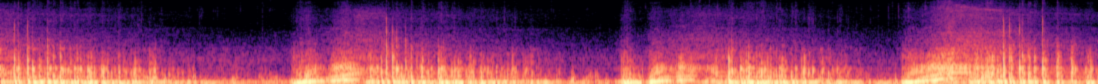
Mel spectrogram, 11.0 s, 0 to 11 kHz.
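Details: BMW M135i six-cylinder after full rebuild from a wrecked state: strong revs rising in three sharp sweeps, clean pickup and even fall back to idle; healthy, normal revving.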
